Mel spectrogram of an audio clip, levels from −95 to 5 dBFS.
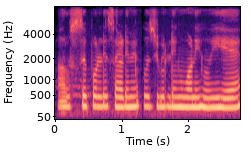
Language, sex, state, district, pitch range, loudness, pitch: Hindi, female, Uttar Pradesh, Saharanpur, 225-235 Hz, -12 LUFS, 230 Hz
